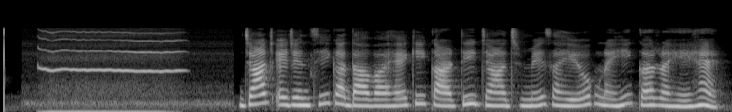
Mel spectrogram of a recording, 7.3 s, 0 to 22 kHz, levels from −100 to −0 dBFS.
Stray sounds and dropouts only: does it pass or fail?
fail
